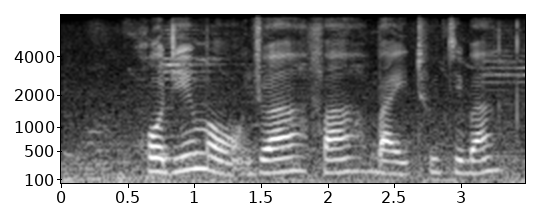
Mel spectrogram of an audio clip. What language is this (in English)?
Tswana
